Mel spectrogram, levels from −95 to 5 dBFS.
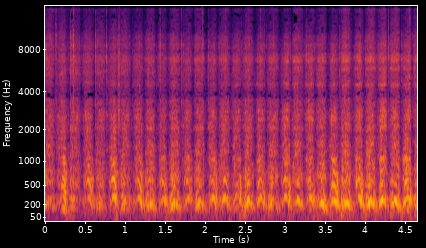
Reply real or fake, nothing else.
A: real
